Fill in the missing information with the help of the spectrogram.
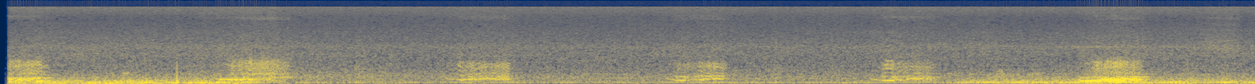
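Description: Soft, regular snuffling snores about every two seconds, roughly six in all, with faint room hum; a sleeping cat snoring.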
